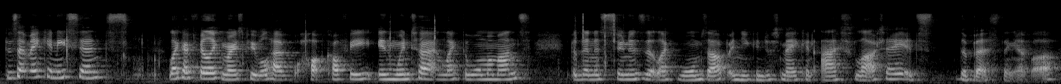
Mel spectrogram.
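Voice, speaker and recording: A woman's voice: fairly high pitch, normal speed, a bit bright, a little hiss or hum, low-quality recording. A young woman with a New Zealand accent, chatting casually to her camera in her home kitchen, upbeat and rambling with lots of "like". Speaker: fitness vlogger. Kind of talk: casual vlog chat.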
